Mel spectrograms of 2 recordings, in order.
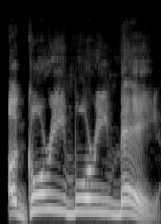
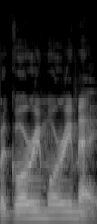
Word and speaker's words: Aghori Mhori Mei: uh so yeah so we're we're looking at aor Mory may I think is how it's said there's an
